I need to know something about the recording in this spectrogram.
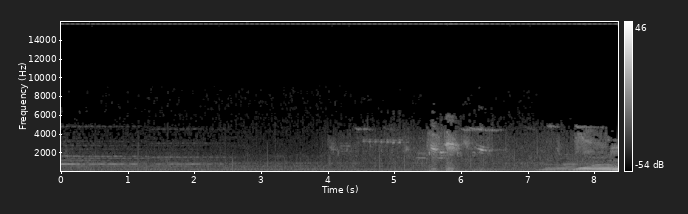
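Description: Soft film soundtrack music fading away, then birds chirping for a few seconds around the middle as the picture turns to morning, with music swelling back in near the end.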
